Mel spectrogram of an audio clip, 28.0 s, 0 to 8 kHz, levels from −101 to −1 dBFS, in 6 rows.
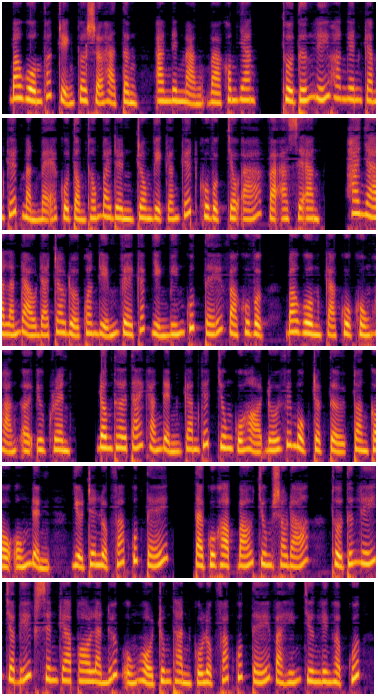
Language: Vietnamese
